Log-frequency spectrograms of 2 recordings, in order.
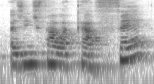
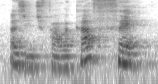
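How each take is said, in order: Both takes have the same delivery.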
